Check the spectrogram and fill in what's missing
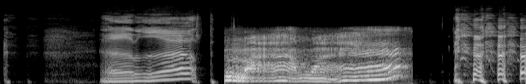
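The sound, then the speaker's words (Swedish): A dog lets out two drawn-out, throaty groaning vocalizations with wavering pitch, fairly loud, followed by a brief burst of what sounds like talking at the end. “Ja, jag tror faktiskt att det är en människa. Ja! Fel! Hund.”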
